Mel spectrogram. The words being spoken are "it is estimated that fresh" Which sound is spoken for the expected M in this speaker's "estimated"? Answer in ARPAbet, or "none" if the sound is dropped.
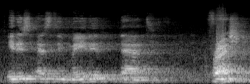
M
